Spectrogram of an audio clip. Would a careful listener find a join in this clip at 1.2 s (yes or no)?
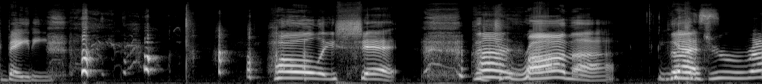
no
